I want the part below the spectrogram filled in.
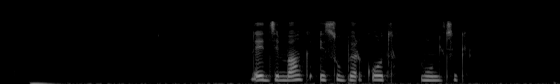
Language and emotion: Russian, neutral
